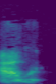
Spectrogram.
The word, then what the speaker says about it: Alex: So that the June double homicide of, so we have Alec, that's spelled Alex, Murdaugh. It's spelled Alex, but they say Alec, yes.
